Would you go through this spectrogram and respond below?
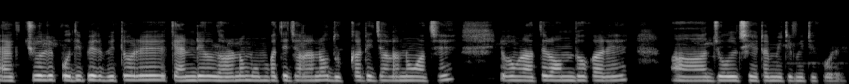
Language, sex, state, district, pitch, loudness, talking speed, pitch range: Bengali, female, West Bengal, Jhargram, 190 Hz, -24 LUFS, 135 wpm, 180-200 Hz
